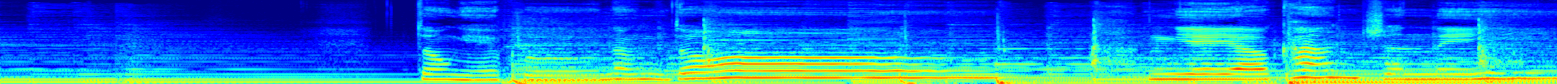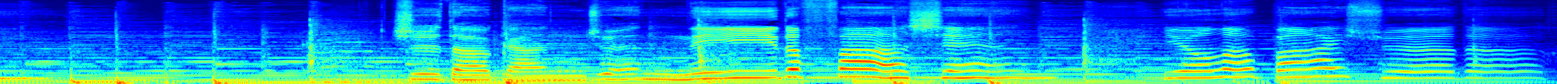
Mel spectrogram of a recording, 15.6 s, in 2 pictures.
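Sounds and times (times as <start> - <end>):
Chinese woman singing a song: 2.0 - 8.2, 9.7 - 15.5.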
